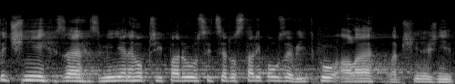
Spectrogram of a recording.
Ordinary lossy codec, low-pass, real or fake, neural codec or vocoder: Opus, 64 kbps; 14.4 kHz; real; none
